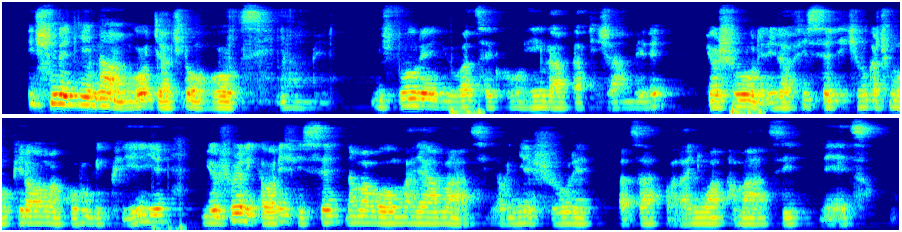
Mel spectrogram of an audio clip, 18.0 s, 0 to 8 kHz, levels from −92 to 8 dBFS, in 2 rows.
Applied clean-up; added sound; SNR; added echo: neural mask model DeepFilterNet 3.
